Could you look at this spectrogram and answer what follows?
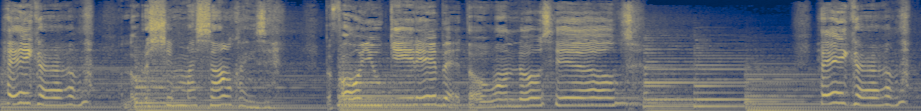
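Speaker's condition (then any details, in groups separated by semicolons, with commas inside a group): No condition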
